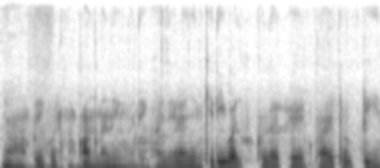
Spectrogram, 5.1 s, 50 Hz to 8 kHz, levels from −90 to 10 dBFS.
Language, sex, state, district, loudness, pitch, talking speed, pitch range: Hindi, female, Bihar, Purnia, -21 LUFS, 200 Hz, 225 wpm, 195-205 Hz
